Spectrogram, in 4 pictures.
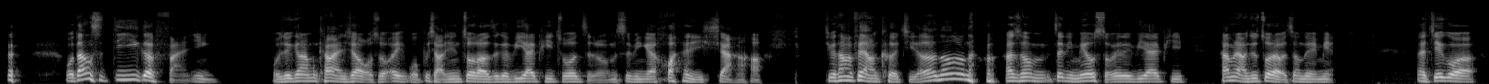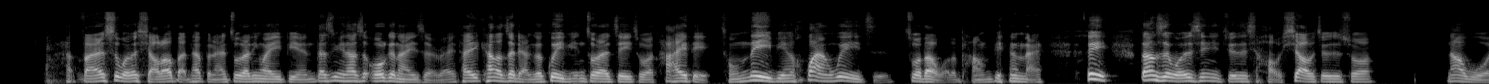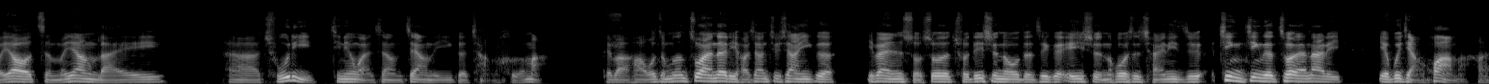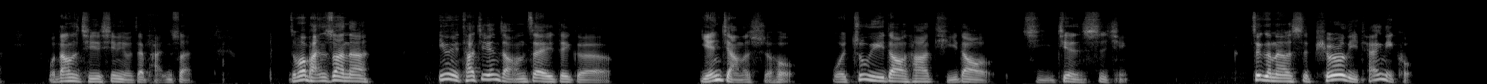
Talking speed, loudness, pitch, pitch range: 320 characters per minute, -25 LUFS, 130 Hz, 120-155 Hz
